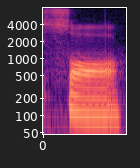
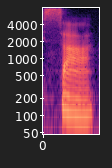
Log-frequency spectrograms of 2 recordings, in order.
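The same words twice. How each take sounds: First: The vowel is heavy, like ar in art. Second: The vowel is light, like a in apple. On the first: The speaker calls it right. "it must be sa" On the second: The speaker calls it wrong. "with sad you can't say sa"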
